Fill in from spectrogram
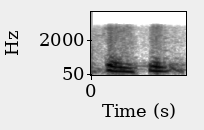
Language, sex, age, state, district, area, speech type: Malayalam, female, 30-45, Kerala, Alappuzha, rural, conversation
